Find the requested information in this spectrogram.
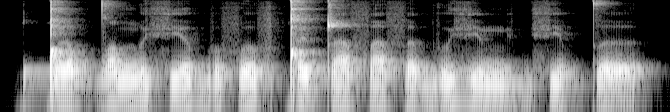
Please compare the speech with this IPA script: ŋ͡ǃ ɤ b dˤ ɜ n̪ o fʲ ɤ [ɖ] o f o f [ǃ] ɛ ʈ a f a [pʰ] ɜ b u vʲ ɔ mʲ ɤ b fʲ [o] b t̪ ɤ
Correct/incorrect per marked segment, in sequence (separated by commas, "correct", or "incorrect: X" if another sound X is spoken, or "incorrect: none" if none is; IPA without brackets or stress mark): incorrect: b, correct, incorrect: f, incorrect: ɤ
